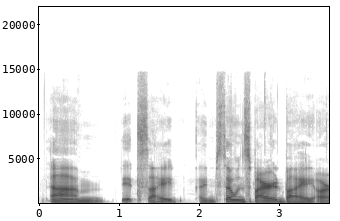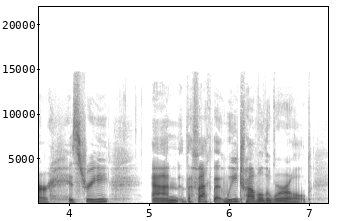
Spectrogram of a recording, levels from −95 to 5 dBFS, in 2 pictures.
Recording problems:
none

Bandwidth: 14.5 kHz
